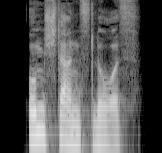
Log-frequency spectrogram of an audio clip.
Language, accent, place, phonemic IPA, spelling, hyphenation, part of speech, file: German, Germany, Berlin, /ˈʊmʃtant͡sloːs/, umstandslos, um‧stands‧los, adjective, De-umstandslos.ogg
- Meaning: 1. uncircumstantial 2. inconsequential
